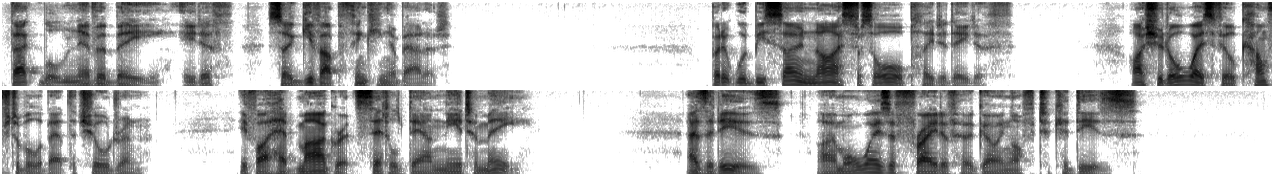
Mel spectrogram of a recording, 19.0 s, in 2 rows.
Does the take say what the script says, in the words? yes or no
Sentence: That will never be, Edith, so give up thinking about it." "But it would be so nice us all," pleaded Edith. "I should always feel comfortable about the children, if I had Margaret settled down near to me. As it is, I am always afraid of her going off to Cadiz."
yes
